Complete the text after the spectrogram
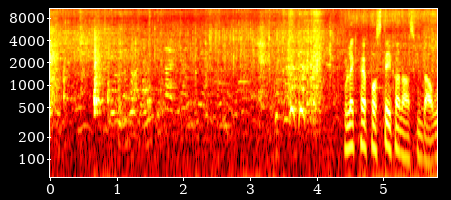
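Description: A steak sizzles loudly on a hot iron plate.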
